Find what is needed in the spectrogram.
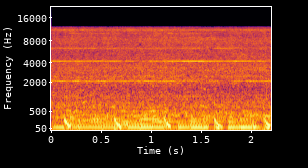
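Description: Aircraft engines running at an airport apron: a steady rushing noise with a high, even whine over a low hum.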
